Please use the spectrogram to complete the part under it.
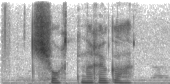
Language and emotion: Russian, angry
